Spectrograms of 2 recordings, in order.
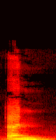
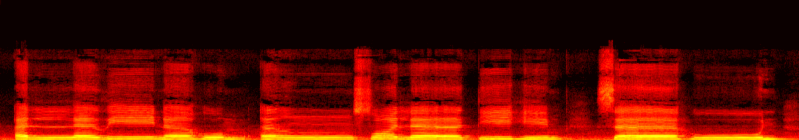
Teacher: Jangan bunyikan nun. Jadi ada sengau bunyi. 2 harakat dengung. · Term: ifa'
